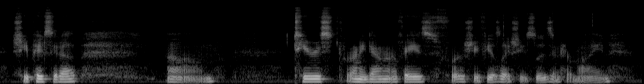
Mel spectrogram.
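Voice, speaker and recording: A man's medium-pitched voice with vocal fry, a dark, mellow tone, a moderate pace and fairly even intonation. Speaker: vlogger. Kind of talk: improvised ghost story telling; casual vlog. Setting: filmed late at night at home. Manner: halting, filler-heavy improvised storytelling; casual, friendly. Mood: low, suspenseful narration. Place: home room.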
